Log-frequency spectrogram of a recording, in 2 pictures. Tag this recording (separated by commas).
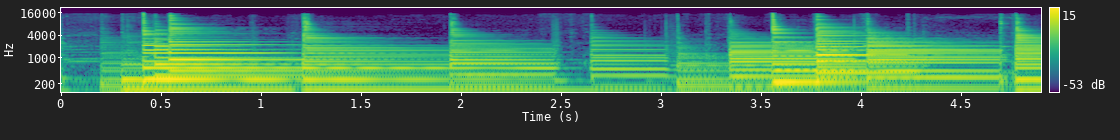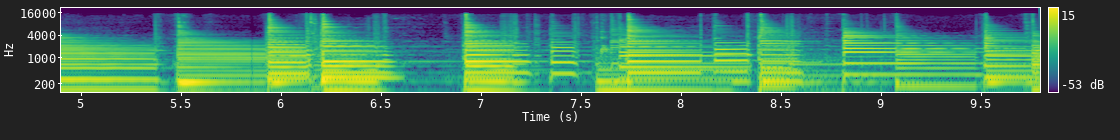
Guitar, Musical instrument, Music, Strum, Plucked string instrument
